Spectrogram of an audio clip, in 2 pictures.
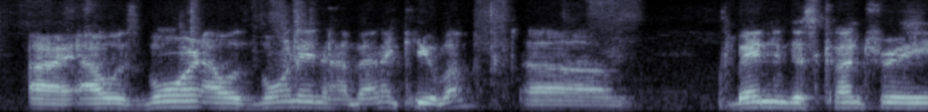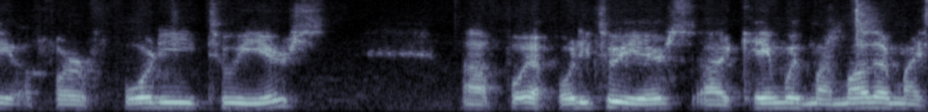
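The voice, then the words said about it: Cuban-accented English. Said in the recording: “I know you have an accent. ... I think you're of Cuban descent”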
